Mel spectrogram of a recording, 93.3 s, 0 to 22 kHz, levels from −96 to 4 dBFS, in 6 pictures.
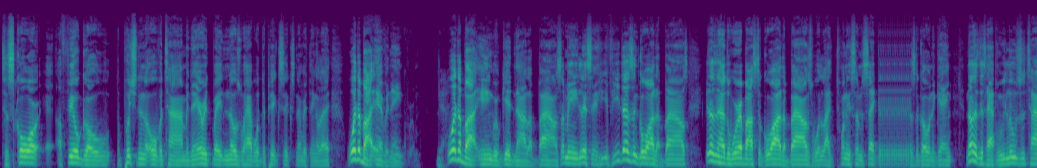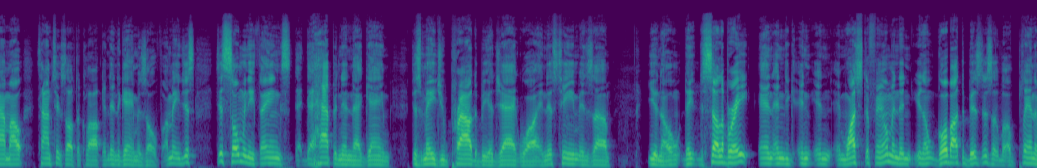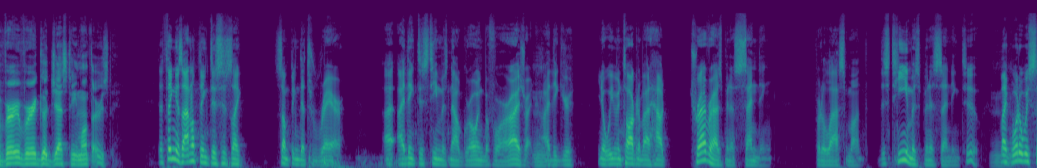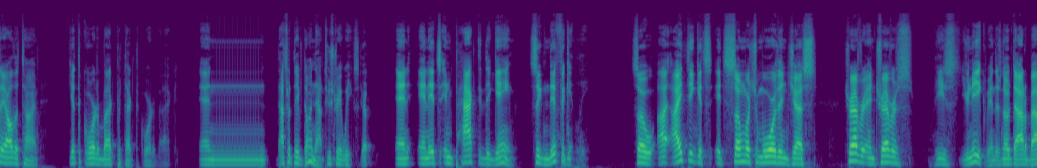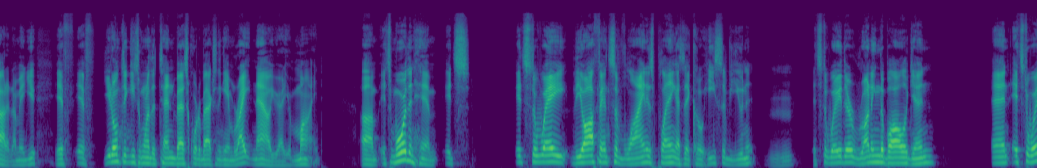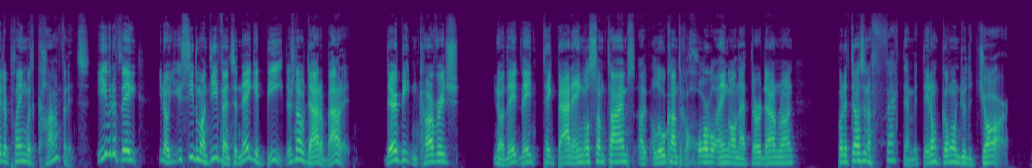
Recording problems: audio freezing; at 13 s and at 50 s for 0.5 s

